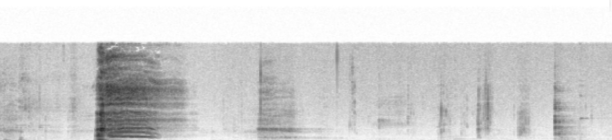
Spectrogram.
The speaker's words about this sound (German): Und wenn ich den so lange im Mund halte. Ein bisschen schlürfen,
